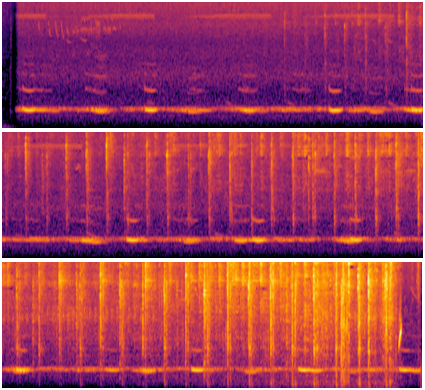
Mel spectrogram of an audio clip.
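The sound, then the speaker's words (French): Horse hooves clip-clop in a quick, irregular rhythm that grows louder and busier toward the end, over a steady mid-pitched hum. No clear whinny stands out, and there is no talking. “j'aime bien l'idée que, que les deux communiquent entre eux et que, et que donc c'est- on a cette conversation de chevaux qui inclut aussi l'humain.”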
